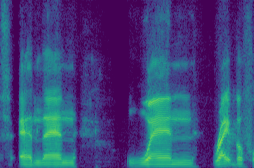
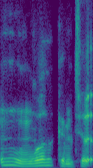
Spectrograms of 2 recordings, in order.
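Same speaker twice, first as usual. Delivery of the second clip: showy smug character voice, higher and quieter; 6 semitones higher, 7 dB quieter than usual. Acting out a line from a showy character he plays: showy smug Guy Crimson voice. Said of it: "he's very showy and knows he's better than everyone".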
